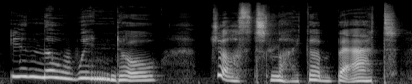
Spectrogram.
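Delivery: very slow, fearful, starting high; shaking mutter. A narrator's reading. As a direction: draw it out in frightened, shaking tones. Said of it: "she muttered in shaking tones".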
